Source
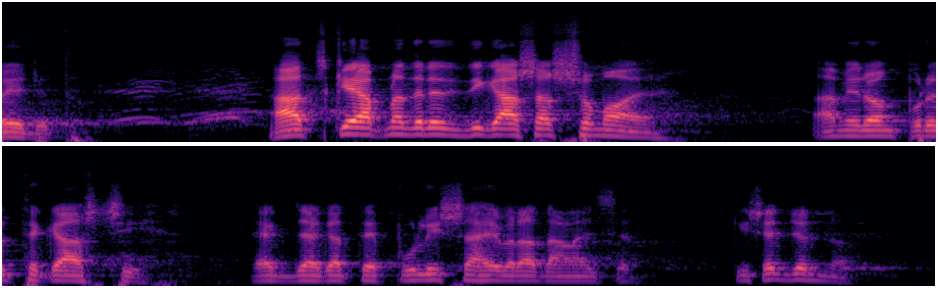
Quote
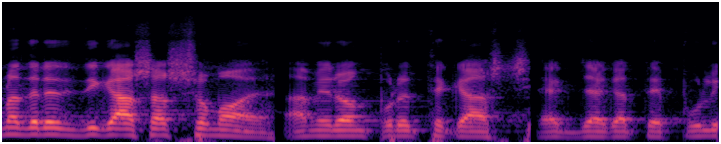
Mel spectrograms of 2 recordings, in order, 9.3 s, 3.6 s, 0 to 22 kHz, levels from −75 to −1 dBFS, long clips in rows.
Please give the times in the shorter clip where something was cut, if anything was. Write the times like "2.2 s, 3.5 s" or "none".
1.4 s, 2.6 s

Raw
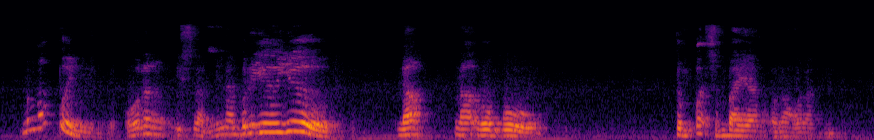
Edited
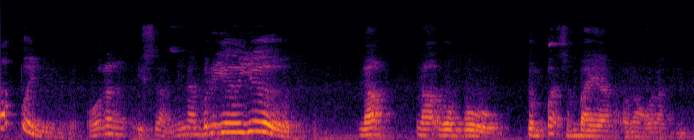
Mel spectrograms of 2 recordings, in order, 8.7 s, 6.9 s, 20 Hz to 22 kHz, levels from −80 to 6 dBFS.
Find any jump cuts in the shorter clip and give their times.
5.1 s

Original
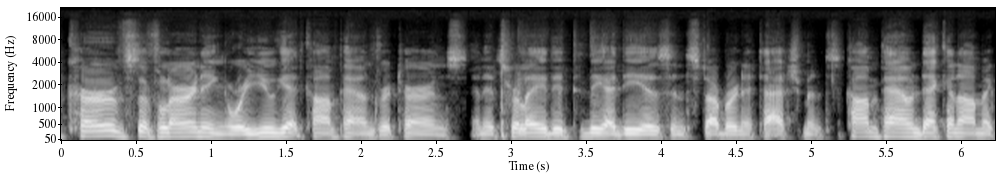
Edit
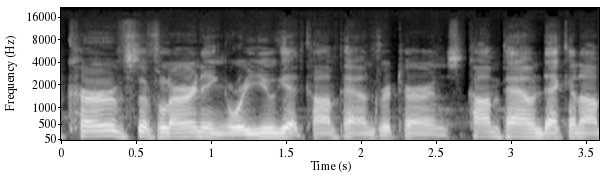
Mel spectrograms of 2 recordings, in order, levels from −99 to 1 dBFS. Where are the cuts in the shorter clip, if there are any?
2.6 s

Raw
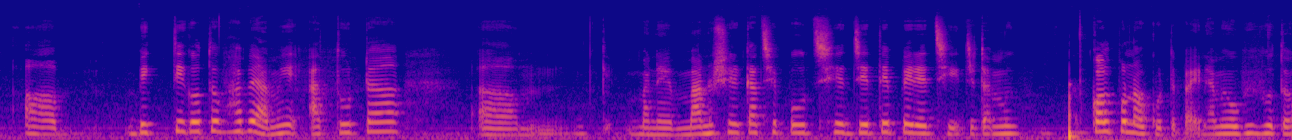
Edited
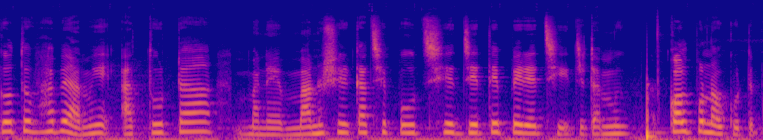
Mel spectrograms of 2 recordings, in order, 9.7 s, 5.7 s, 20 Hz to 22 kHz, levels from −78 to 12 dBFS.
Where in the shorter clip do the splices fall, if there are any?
1.7 s, 4.7 s

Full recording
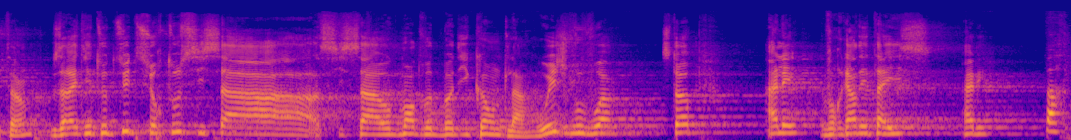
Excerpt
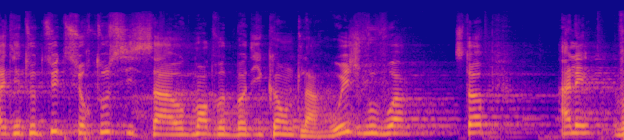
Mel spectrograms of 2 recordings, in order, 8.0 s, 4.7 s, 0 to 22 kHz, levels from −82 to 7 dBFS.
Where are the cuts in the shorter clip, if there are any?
1.0 s

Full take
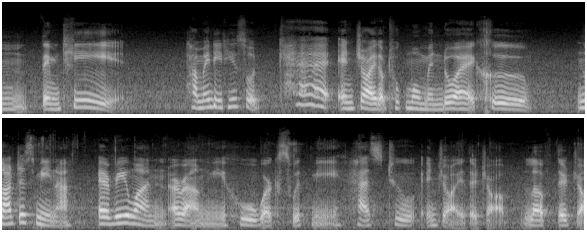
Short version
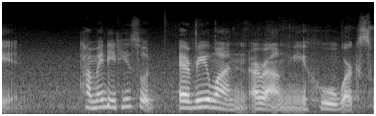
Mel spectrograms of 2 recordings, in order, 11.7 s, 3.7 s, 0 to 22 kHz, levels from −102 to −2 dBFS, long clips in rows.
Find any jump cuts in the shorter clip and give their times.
1.6 s

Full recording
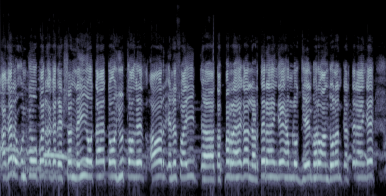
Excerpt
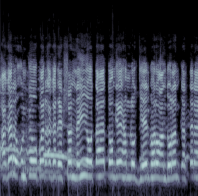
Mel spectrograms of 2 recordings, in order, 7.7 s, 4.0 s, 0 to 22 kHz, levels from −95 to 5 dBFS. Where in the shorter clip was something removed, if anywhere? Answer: 2.3 s

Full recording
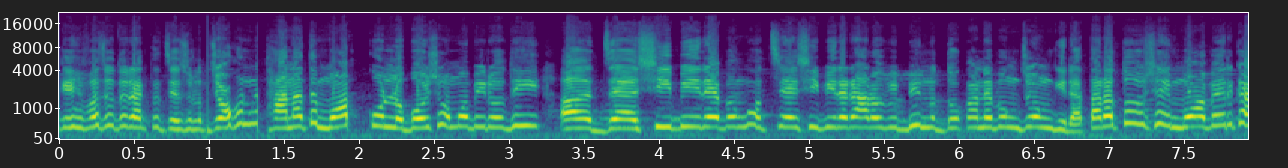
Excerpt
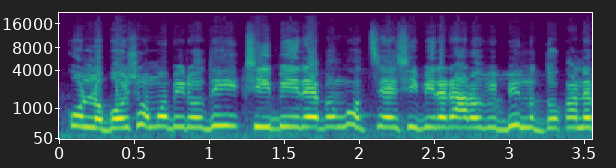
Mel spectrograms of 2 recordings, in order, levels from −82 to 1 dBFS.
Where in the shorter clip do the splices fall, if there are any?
1.2 s

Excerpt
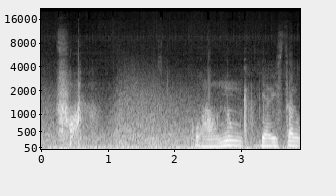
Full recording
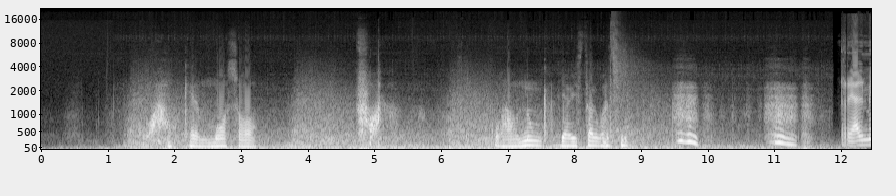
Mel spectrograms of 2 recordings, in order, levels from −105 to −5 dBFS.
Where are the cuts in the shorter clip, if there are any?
none

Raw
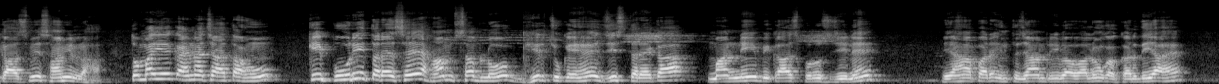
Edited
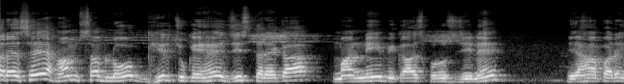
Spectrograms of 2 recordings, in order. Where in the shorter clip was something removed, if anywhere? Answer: none

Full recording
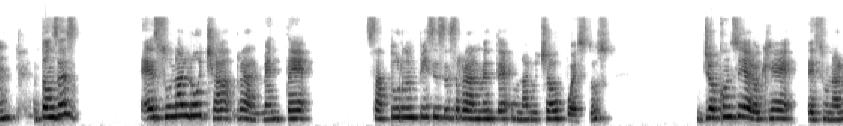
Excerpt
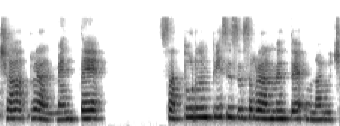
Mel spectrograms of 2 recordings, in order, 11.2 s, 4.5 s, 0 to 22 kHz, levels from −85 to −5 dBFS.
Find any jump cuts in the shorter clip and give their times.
none

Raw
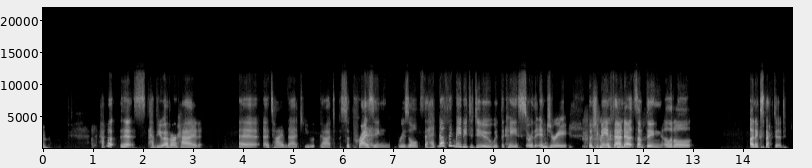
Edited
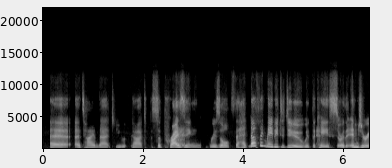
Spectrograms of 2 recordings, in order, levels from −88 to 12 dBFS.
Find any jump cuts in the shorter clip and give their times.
none

